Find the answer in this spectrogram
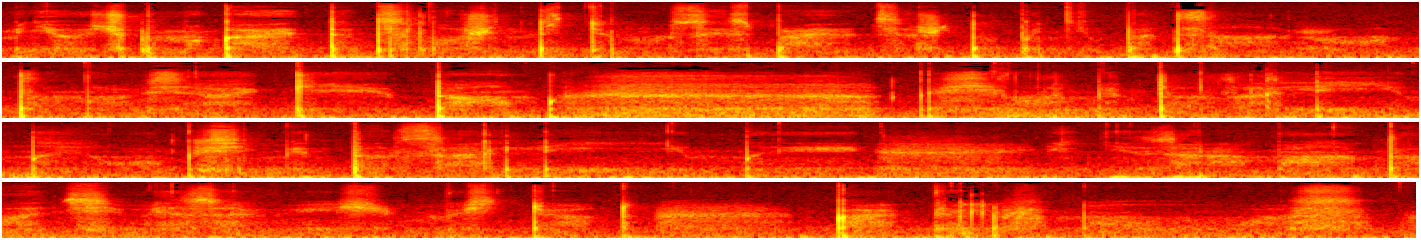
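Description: Against loud background noise, a soft-spoken woman talks at a fairly slow pace. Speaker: video creator. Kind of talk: casual vlog chat. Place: home room. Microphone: studio mic.

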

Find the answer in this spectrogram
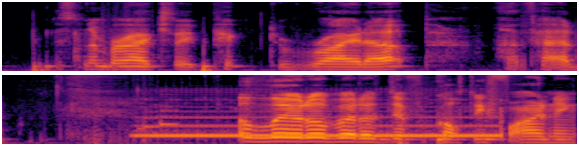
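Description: There is loud background noise as a man speaks. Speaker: caller. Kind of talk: casual vlog chat. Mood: playful, amused. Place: home room. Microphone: webcam.

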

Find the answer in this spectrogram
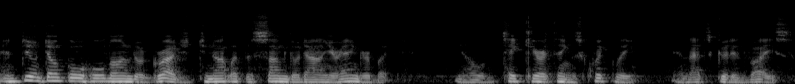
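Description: A dark, mellow, somewhat breathy tone with ordinary pitch variation. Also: man, moderate pace. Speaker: presenter. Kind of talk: children's devotional teaching. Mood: gentle, warm. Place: home room. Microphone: phone near.

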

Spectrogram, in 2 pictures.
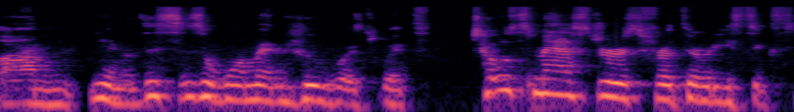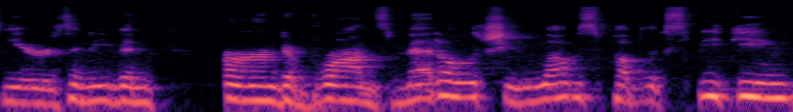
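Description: At a moderate pace, a woman talks with hardly any pauses. Her voice is somewhat breathy. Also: medium pitch for a woman, ordinary pitch variation. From US Midwest, Springfield, Illinois; Illinois. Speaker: documentary filmmaker and caregiver; guest. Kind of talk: interview conversation. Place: home room. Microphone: echo.

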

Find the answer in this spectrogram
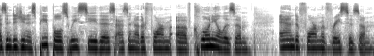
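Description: A woman speaks in a medium-pitched, somewhat breathy voice with a dark, mellow tone. Her intonation is fairly even, and the background is quiet. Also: moderate pace. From New Mexico, Navajo Nation; New Mexico. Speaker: panelist. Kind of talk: panel briefing presentation. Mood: earnest, serious. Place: hall. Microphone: podium.

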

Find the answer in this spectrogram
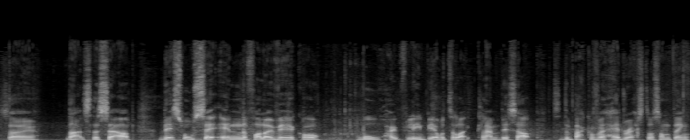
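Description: At a fast pace, a man talks with lively intonation at a medium pitch.

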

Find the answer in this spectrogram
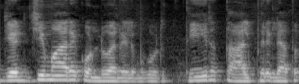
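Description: This man has an ordinary speaking voice, and his pitch varies in an ordinary way. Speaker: gossip vlogger. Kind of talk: casual commentary monologue.

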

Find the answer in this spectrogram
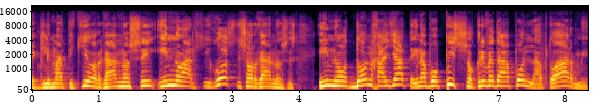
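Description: Against a quiet background, a man speaks in a high pitch at a fairly slow pace. His tone is animated and his intonation lively. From Greece. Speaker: YouTuber commentator. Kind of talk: casual monologue commentary. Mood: sarcastic, indignant. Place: home room. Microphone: studio mic.

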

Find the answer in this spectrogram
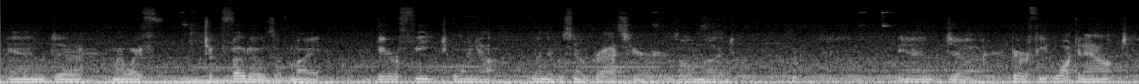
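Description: Music plays in the background as a man speaks at a very slow pace, with long, frequent pauses. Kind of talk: casual vlog chat. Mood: matter-of-fact, slightly wary. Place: garden. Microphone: phone near.

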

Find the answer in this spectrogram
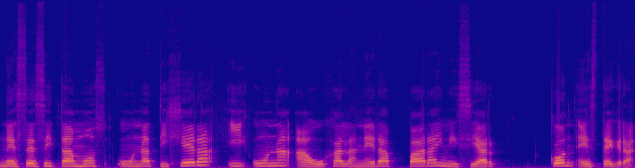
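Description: Against a quiet background, a woman speaks at a very slow pace. Her intonation is fairly even. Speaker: crochet tutorial host. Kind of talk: tutorial.

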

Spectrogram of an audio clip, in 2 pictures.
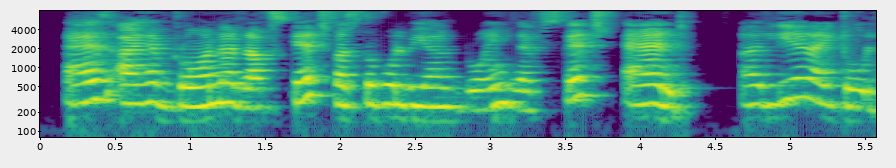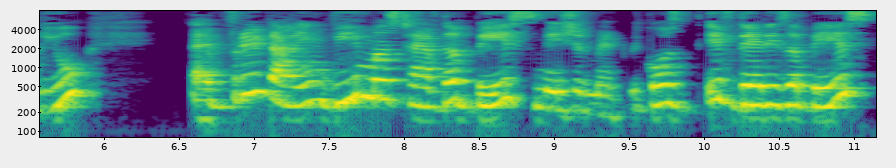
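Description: The speech comes at a fairly slow pace, with audible room echo against a quiet background. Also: woman. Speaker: teacher. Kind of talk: lecture. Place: home room.

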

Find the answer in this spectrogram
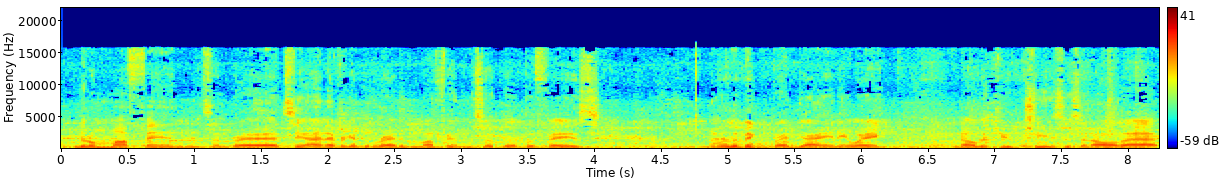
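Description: Noticeable background noise runs through the clip. A man does the talking. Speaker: vlogger touring a buffet. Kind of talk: casual vlog chat. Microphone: phone near.

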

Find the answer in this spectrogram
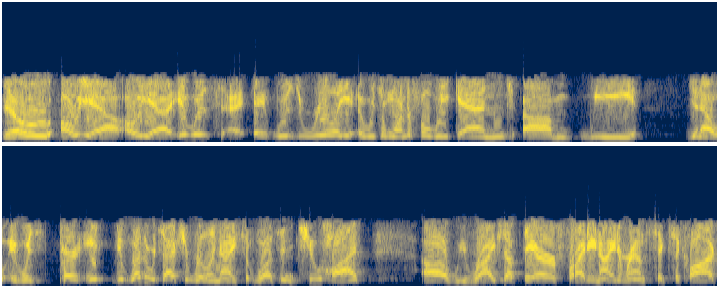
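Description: A woman with an ordinary speaking voice at medium pitch, very even loudness, a moderate pace, and fairly even intonation. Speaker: paranormal investigator. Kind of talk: casual panel discussion.

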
